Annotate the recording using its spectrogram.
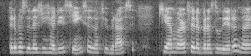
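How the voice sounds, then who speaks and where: A woman speaks at a fairly high pitch in a dark, mellow tone. Her intonation stays fairly even. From Brazil, Campo Grande, Mato Grosso do Sul. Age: 18. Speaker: young science student. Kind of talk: interview answers.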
